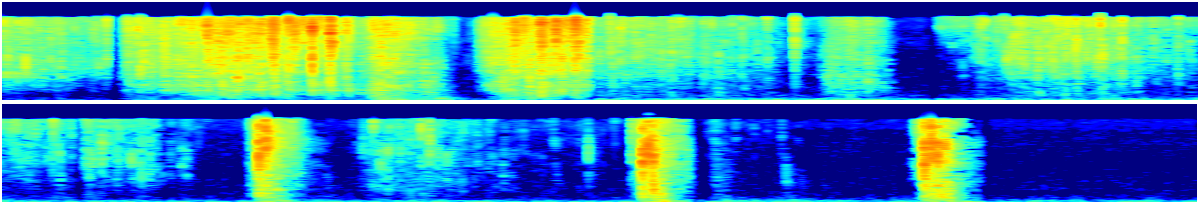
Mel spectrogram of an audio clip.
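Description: Foam-bead slime (floam) being stretched and squeezed by hand, crackling and crunching as the beads rub and the slime tears, then three short, loud crackling bursts in the second half.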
